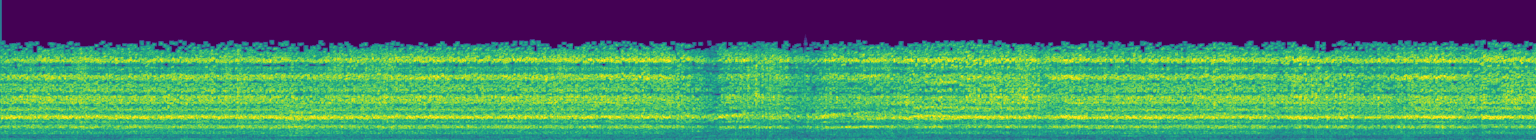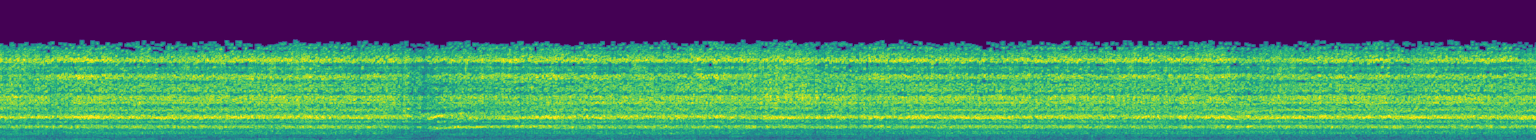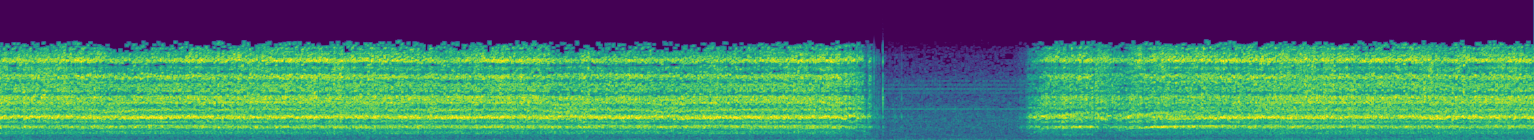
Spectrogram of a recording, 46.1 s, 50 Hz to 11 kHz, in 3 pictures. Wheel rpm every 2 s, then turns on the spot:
160, 160, 160, 140, 140, 160, 160, 160, 160, 150, 150, 160, 160, 160, 160, 160, 160, 160, 160, 120, 50, 150, 160.
none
